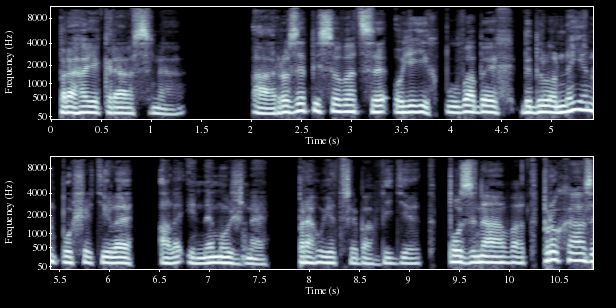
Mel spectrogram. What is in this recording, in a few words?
czech male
